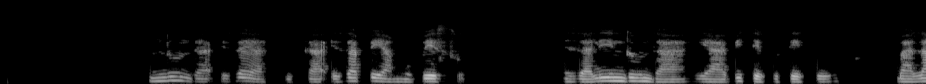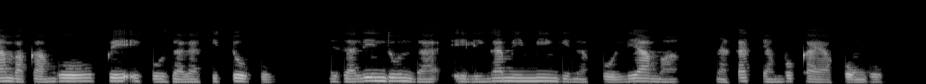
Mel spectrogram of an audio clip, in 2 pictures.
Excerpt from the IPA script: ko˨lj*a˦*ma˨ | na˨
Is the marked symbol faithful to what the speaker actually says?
yes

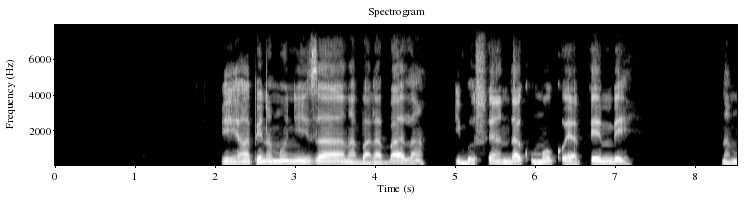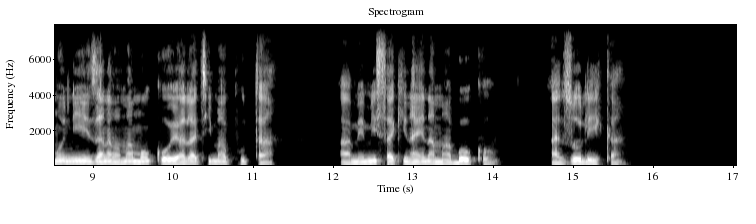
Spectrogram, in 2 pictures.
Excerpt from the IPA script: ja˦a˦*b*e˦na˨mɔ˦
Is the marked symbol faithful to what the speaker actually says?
no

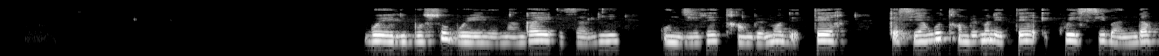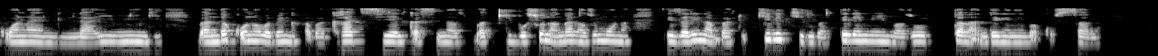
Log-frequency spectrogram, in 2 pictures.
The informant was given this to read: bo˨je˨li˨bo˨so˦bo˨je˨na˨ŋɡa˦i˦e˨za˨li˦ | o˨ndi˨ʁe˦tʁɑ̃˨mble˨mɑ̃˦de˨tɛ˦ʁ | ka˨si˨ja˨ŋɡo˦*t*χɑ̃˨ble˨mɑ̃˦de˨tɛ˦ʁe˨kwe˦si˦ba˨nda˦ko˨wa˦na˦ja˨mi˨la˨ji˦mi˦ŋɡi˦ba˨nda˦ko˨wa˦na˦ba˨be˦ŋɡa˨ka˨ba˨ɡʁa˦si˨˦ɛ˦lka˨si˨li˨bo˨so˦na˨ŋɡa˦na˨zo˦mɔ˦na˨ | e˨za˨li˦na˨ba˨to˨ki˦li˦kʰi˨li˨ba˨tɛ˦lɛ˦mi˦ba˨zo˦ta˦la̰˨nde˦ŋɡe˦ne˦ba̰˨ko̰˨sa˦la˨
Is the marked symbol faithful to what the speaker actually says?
yes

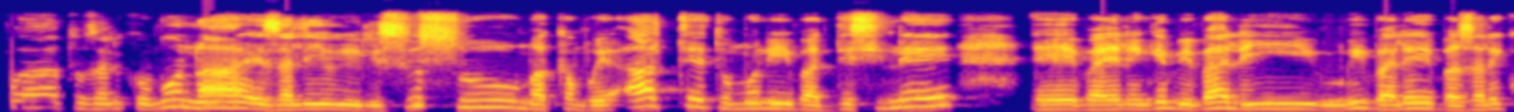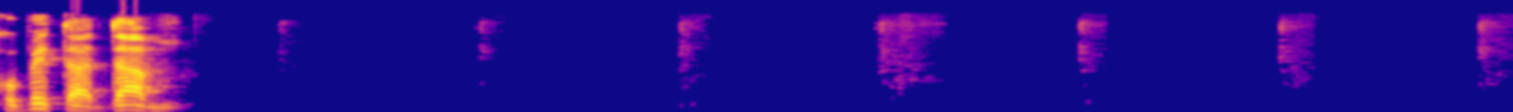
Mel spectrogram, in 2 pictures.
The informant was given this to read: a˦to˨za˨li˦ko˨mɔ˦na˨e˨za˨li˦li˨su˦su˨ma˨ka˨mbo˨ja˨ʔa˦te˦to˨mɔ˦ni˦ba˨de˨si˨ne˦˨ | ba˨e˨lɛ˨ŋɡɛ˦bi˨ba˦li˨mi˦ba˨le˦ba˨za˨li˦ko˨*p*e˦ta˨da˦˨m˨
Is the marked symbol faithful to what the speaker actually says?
no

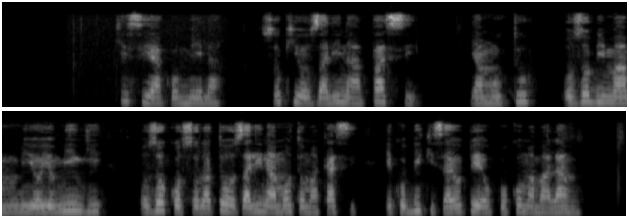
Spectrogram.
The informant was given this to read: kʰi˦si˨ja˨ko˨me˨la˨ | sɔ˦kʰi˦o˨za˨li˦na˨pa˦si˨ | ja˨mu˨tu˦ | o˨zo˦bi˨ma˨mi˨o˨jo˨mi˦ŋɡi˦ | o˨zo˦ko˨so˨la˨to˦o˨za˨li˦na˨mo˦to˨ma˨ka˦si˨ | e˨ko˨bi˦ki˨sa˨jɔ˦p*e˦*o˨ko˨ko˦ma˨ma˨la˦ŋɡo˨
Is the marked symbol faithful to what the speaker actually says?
yes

